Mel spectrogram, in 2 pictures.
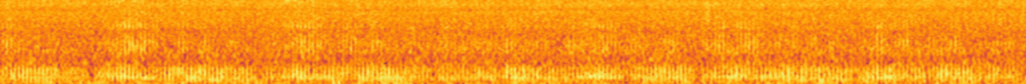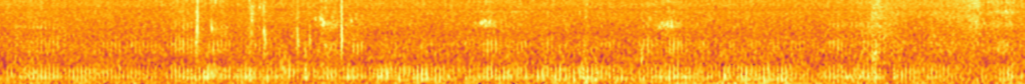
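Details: Sleeping cat snoring loudly: a low, steady rumbling drone with soft, evenly spaced breath pulses throughout, a few faint clicks near the middle, and no other clear sounds.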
